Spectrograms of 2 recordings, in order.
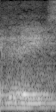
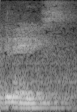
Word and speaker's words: Graves: se llama enfermedad de Graves, muchas personas colocan enfermedades graves, ¿no? Pero no es graves, sino Graves, es el apellido de...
